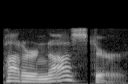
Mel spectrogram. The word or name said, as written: paternoster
